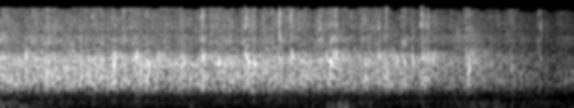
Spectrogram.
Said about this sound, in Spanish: Dale un aplauso al Señor antes de sentarte.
